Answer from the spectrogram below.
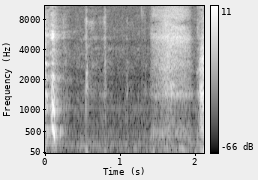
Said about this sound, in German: die schnarcht. Aber die lässt sich hier auch gar nicht von meinem Gerüttel stören.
